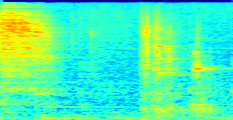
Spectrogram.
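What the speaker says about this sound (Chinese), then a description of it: "把红萝卜放入盘中。" Sliced carrots are set onto a plate with a couple of light clinks and clatters of dishware, close and fairly quiet, with no voices.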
